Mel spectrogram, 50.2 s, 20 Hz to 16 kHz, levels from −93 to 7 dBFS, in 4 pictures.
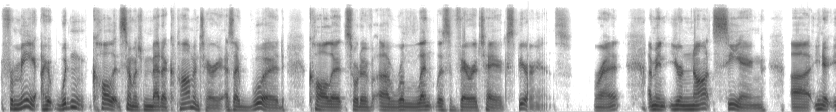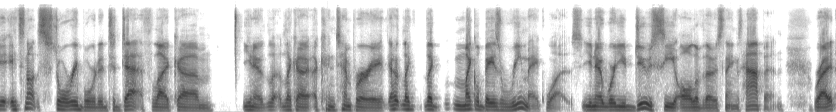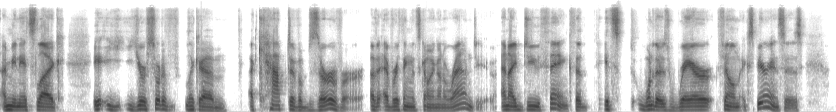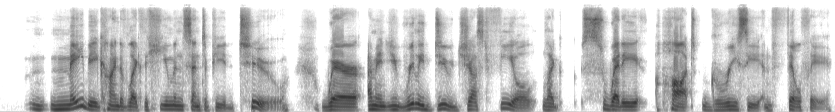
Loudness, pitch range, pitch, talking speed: -23 LUFS, 95-125 Hz, 110 Hz, 140 wpm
